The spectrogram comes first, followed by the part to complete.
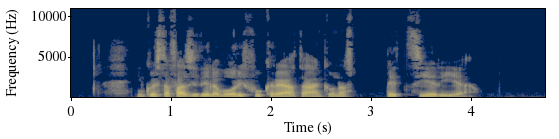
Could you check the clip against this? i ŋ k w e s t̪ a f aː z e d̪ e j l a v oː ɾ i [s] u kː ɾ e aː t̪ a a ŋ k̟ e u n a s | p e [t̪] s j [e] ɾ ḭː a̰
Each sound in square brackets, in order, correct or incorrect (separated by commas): incorrect, correct, correct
